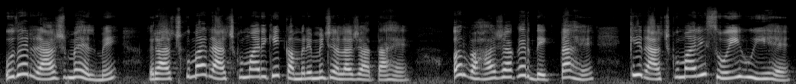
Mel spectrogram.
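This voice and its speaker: A woman's voice: high voice, sing-song, unhurried. A woman narrating a scripted children's fairy tale as storyteller.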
